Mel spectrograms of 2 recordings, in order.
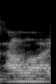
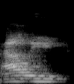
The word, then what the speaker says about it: a11y: my hat hashtag a11y a lot of people pronounce it as ally or ally but if you have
